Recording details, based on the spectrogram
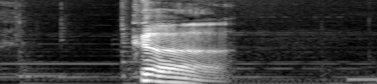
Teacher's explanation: Ka is both unvoiced and unaspirated. It's a Velar. Now, no vibration, no puff of air.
